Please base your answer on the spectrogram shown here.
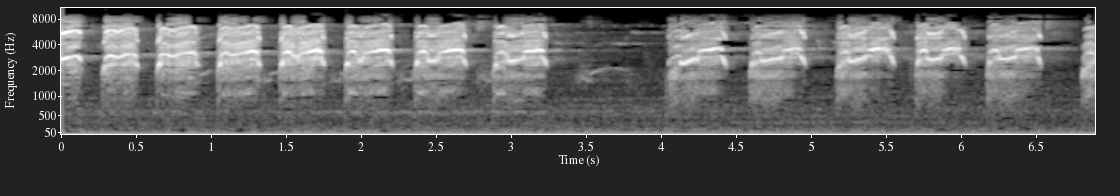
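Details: Osprey at the Salt Point nest, Finger Lakes, US, on a July 2021 morning with a visitor present. Rapid series of loud whistled chirps, about two per second, pausing briefly midway before resuming. Solar-powered nest camera recording.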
